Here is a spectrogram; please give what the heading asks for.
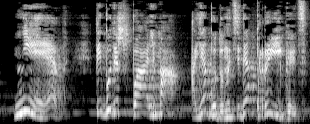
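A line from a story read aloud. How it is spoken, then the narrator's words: Delighted squeal. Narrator (Russian): восторженно взвизгнула рубашка-мартышка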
